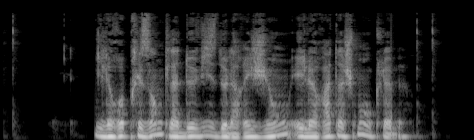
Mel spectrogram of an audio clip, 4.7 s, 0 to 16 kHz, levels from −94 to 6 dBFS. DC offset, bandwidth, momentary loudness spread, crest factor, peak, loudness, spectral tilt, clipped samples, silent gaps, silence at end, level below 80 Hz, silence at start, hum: under 0.1%; 11 kHz; 9 LU; 16 dB; -8 dBFS; -23 LUFS; -7 dB/octave; under 0.1%; none; 0.65 s; -36 dBFS; 0.95 s; none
